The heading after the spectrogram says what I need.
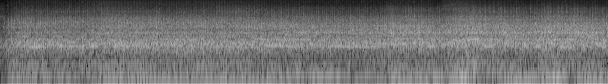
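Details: Moke engine on a bench test, up to temperature with no water in the oil, after fixing overly wide ignition points. It runs steady and fast with a busy, buzzy exhaust and no misses, so the electrical fault is cured. The carburettor is still suspected.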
